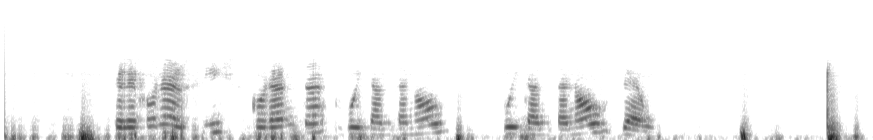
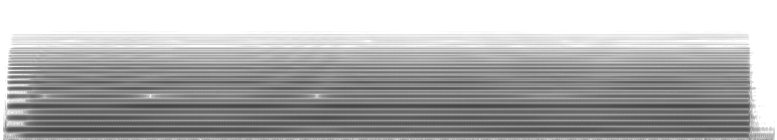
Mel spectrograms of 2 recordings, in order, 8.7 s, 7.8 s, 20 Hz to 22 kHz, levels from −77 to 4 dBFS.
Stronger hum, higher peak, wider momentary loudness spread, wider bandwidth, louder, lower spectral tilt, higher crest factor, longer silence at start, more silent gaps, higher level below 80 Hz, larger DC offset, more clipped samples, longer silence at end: neither; about the same, -2 dBFS vs -4 dBFS; first, 18 LU vs 2 LU; second, 3.8 kHz vs 9.2 kHz; second, -27 LUFS vs -16 LUFS; first, -11.5 dB/octave vs -5.5 dB/octave; first, 24 dB vs 14 dB; about the same, 0.05 s vs 0.05 s; neither; first, -30 dBFS vs -52 dBFS; neither; neither; about the same, 0.15 s vs 0.25 s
